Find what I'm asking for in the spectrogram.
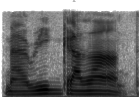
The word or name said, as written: Marie Galante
